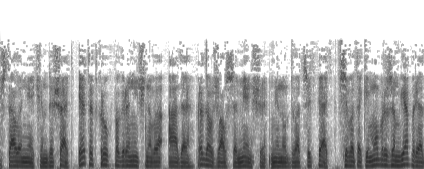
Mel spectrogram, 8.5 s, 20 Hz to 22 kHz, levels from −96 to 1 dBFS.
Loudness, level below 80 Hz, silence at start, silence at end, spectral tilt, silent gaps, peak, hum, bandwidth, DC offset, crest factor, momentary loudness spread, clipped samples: -20 LUFS; -42 dBFS; 0 s; 0 s; -6.5 dB/octave; none; -6 dBFS; none; 8.4 kHz; 0.1%; 14 dB; 4 LU; under 0.1%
